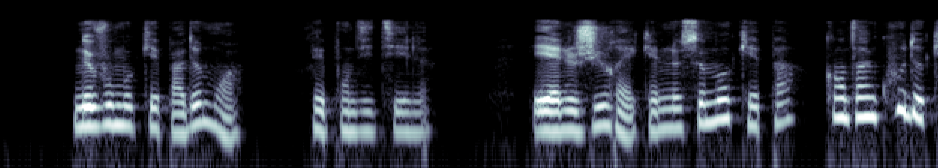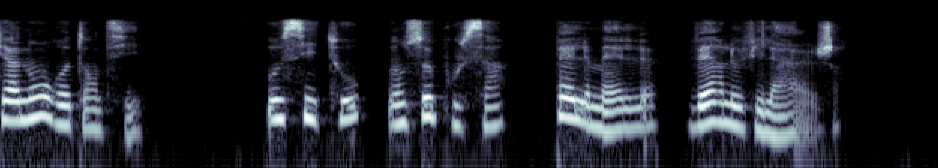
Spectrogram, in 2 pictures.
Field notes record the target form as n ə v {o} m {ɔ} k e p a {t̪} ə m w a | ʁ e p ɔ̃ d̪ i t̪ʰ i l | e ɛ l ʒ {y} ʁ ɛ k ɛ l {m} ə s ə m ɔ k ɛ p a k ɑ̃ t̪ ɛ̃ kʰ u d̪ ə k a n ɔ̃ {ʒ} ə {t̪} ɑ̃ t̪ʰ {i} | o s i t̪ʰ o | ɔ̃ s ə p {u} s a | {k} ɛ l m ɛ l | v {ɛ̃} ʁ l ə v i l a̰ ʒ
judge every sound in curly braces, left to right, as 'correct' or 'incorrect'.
incorrect: u, correct, incorrect: d̪, correct, incorrect: n, incorrect: ʁ, correct, correct, correct, incorrect: p, incorrect: ɛ

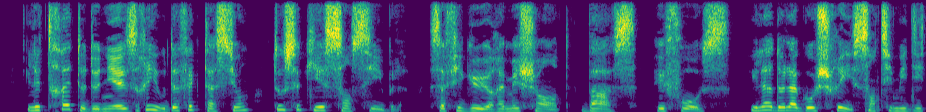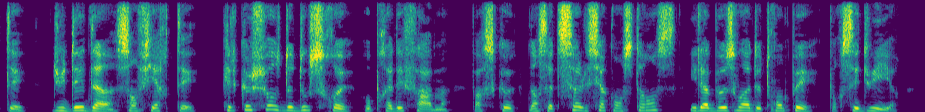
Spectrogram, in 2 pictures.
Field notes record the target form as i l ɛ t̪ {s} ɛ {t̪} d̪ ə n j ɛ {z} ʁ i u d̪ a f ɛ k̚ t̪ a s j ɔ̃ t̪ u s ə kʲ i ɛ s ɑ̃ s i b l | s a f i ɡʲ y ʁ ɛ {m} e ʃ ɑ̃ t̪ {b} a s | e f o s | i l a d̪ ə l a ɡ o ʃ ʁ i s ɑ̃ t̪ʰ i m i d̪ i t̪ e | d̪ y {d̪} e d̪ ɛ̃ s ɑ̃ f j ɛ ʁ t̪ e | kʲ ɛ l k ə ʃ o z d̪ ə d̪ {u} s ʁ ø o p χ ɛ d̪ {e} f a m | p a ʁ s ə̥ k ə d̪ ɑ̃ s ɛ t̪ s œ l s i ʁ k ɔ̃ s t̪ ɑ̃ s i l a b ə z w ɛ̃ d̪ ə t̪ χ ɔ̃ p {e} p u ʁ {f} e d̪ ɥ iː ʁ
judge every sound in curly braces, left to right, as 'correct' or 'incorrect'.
incorrect: χ, correct, correct, correct, correct, correct, correct, correct, correct, incorrect: s

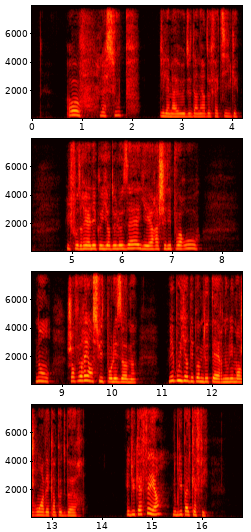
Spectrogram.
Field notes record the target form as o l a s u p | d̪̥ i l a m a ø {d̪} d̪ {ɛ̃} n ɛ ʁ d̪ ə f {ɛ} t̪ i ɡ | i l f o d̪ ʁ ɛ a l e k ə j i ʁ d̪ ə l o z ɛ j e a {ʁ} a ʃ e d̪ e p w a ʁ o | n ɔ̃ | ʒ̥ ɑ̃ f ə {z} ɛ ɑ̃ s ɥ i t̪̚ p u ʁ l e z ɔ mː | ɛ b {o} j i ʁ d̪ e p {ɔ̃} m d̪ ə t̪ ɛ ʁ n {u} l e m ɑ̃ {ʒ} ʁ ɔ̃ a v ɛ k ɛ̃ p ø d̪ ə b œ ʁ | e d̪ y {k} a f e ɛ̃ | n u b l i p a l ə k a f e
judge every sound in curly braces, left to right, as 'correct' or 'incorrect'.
correct, correct, incorrect: a, correct, incorrect: ʁ, incorrect: u, incorrect: ɔ, correct, correct, correct

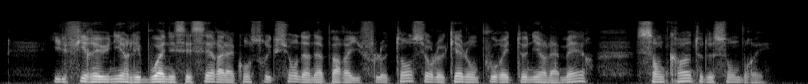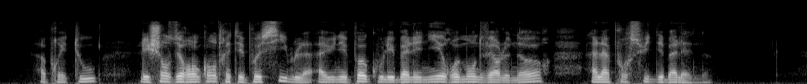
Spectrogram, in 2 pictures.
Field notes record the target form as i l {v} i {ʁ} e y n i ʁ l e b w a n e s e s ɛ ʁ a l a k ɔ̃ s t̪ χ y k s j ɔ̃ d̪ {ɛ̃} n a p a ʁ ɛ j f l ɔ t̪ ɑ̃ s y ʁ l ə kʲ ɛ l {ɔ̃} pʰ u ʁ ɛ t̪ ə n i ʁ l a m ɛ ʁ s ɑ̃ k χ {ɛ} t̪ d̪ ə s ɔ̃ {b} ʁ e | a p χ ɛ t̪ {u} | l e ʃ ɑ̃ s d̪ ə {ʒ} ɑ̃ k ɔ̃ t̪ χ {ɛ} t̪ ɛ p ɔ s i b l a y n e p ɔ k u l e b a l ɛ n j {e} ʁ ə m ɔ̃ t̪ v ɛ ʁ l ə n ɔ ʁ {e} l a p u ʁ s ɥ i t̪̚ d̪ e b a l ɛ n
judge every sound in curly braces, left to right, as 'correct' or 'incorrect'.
incorrect: f, correct, correct, correct, incorrect: ɛ̃, correct, correct, incorrect: ʁ, incorrect: e, correct, incorrect: a

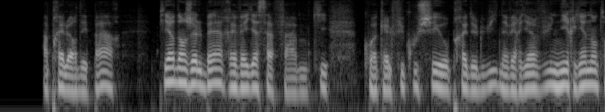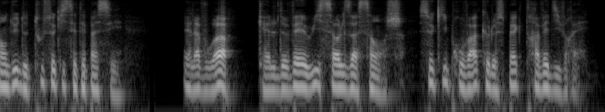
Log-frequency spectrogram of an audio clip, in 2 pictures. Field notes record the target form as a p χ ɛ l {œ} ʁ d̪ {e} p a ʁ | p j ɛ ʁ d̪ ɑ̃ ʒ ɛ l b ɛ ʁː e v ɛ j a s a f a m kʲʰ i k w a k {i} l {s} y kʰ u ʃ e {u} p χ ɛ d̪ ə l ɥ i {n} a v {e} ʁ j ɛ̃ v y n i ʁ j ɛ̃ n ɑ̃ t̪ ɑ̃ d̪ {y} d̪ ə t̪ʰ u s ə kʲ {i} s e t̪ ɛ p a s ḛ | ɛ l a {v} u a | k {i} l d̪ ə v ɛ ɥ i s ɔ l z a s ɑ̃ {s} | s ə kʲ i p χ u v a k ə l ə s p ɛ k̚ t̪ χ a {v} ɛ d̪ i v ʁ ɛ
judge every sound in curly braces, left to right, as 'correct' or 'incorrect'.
correct, correct, incorrect: ɛ, incorrect: f, incorrect: o, correct, incorrect: ɛ, correct, correct, correct, incorrect: ɛ, incorrect: ʃ, correct

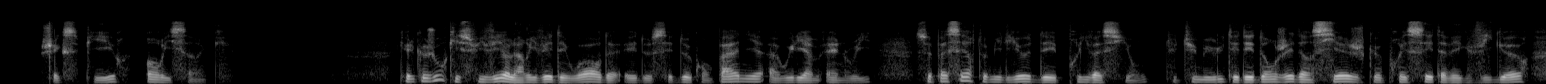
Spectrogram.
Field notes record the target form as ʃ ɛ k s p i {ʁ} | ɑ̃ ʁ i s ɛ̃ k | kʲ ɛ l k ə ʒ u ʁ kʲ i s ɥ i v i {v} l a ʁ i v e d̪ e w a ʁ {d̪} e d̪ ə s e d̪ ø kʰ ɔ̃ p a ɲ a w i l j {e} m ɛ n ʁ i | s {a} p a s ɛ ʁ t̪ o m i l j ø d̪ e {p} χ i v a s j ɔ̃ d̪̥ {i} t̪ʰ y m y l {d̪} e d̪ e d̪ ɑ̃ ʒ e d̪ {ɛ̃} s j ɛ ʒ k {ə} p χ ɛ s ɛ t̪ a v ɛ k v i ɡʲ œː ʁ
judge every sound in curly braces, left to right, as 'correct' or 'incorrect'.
correct, incorrect: ʁ, correct, incorrect: a, incorrect: ə, correct, incorrect: y, incorrect: t̪, correct, correct

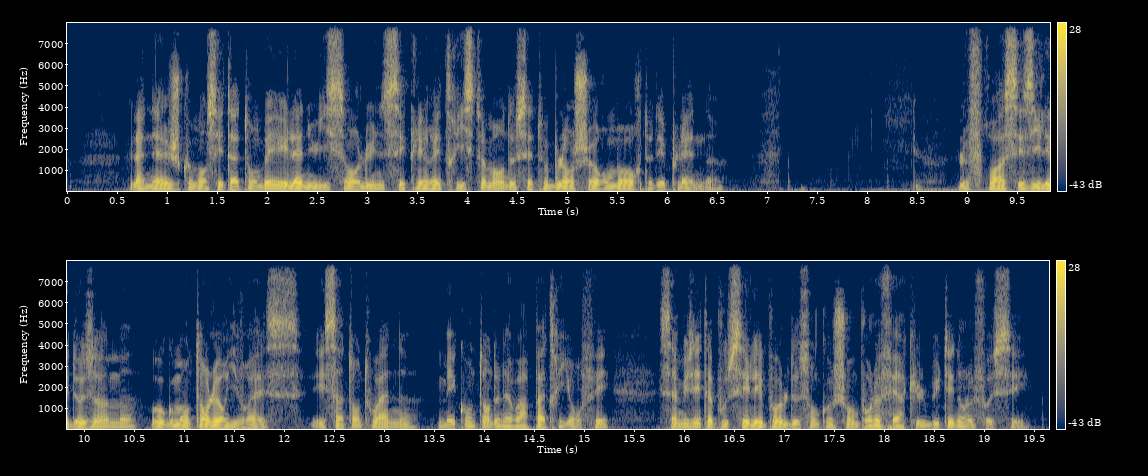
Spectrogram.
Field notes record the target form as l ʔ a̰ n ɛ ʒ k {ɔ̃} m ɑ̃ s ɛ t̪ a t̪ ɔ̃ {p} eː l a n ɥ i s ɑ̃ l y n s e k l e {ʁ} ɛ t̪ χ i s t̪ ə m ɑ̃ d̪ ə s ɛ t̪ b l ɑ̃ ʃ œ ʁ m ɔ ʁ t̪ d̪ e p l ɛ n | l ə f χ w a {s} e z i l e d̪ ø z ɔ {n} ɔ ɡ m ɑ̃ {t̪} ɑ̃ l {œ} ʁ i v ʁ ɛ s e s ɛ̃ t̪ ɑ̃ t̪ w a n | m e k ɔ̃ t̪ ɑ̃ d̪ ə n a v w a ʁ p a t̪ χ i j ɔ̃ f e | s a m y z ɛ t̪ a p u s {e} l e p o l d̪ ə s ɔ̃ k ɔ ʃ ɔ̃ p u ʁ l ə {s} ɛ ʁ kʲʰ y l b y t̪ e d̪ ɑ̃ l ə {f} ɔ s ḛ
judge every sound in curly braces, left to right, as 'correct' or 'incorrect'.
incorrect: ɔ, incorrect: b, correct, correct, incorrect: m, correct, correct, correct, incorrect: f, correct

